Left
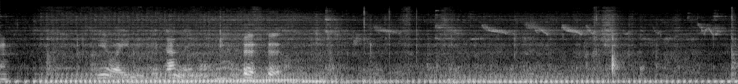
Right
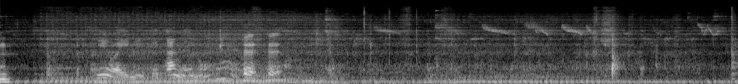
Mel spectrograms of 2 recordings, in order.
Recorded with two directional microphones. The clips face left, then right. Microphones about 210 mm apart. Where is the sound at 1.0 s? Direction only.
10° left (ahead or behind).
